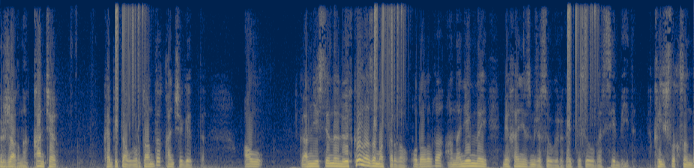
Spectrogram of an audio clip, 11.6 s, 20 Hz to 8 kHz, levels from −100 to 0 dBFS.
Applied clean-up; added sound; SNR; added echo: none; Coin (dropping); 16 dB; none.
